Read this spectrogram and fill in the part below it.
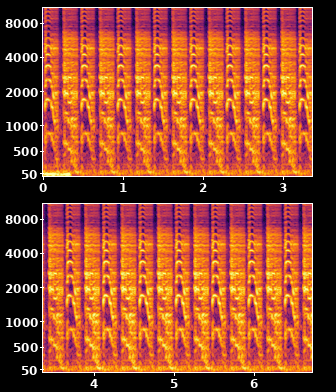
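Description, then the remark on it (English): A loud squeaking audio sample repeats in a fast, steady rhythm, roughly four squeaks per second, looping evenly throughout with no voices. “All right, and there's only one to go, Squeaky.”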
